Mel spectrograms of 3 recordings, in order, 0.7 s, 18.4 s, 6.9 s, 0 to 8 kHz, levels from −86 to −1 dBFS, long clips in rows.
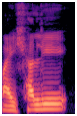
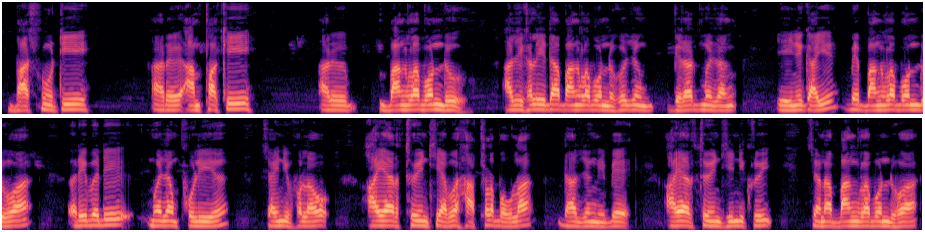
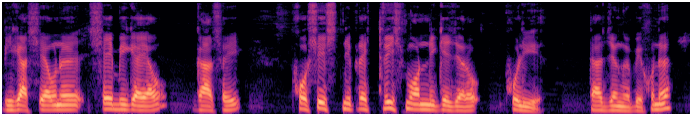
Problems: low volume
